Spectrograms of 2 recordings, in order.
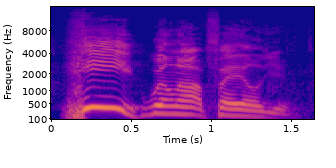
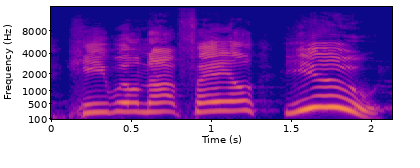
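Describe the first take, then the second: First: Opening "He" shouted long, then falling away; stress on He. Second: Final "you" stretched long, high and very loud; stress on you. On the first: Preacher re-emphasizing a promise to the congregation, stress on opening "He". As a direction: blast the first word "He", let the rest drop. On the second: Preacher re-emphasizing a promise to the congregation, stress on final "you". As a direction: build to a huge, drawn-out "you". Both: Shown as a demonstration. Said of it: "You can emphasize it any way you want".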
